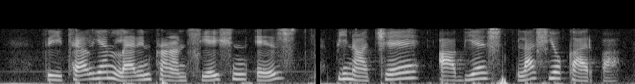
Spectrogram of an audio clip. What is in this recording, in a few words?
latin; Abies lasiocarpa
